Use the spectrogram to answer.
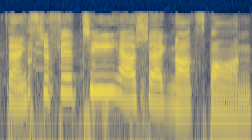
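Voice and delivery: put-on high valley girl voice; influencer parody. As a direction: vapid influencer gushing. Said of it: "that other chick is".

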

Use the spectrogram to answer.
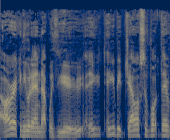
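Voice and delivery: ordinary talk, nothing marked

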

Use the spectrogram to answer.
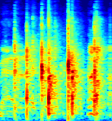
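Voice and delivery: slow, drawn-out announcer call. Acted. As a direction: announce the name like a ring MC. Host announcing guest name.

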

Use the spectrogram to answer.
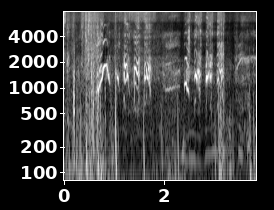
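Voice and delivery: high shrieking laugh of glee; big laugh. Real, not acted. Girl laughing after pushing dad in.

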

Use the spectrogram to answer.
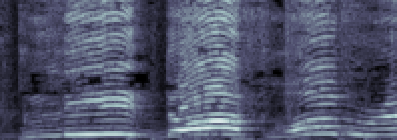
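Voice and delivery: slow shouted home run call. Real, not acted. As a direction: stretch out the call loudly. Celebrating home run live.

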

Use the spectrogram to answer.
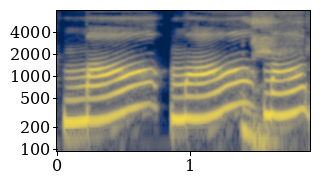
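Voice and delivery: high, excited little American "Ma, Ma, Ma"; American toddler accent. Retold or imitated. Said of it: "in, like, an American accent".

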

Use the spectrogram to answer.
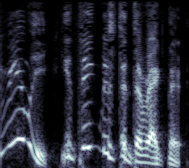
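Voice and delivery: high, mocking "really, you think?"; sarcastic disbelief. Real, not acted. Host mocking the FBI director's obvious warning, sarcastic and high.

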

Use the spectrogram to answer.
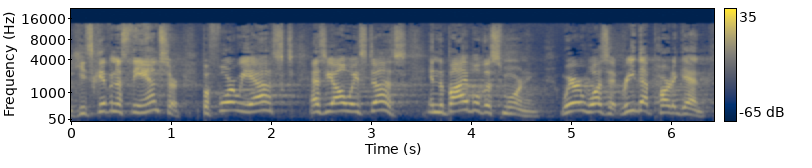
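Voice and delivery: high, eager rush of discovery; excited. A narrator's reading. Betsy tells Corrie of God's answer, excitedly. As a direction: pitch it up, bursting with the answer. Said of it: "she said excitedly".

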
